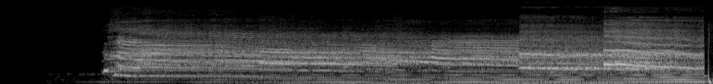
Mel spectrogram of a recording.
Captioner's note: belligerent screaming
